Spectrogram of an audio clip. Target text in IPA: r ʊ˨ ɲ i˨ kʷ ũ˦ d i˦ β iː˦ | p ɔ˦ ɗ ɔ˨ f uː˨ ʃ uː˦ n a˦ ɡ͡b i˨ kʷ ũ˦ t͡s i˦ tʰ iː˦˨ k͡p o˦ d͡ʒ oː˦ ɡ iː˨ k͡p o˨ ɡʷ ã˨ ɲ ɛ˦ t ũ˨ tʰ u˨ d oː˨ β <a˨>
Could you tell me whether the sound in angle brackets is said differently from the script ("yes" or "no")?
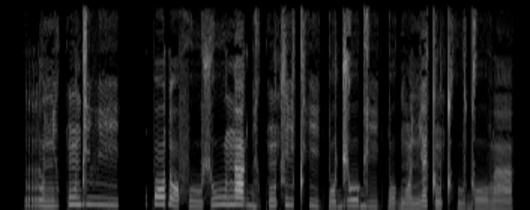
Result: yes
